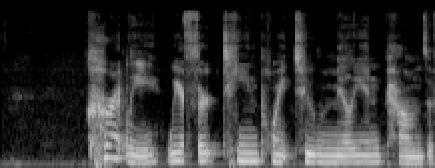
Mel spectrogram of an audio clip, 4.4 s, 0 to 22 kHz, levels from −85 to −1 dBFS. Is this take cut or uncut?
cut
